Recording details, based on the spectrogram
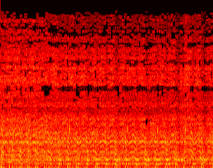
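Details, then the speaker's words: Car with a no-start, cranking during a spark test at the coil wire: even, quick starter cranking that never fires; no spark jumps, though fuel can be smelled. "there's a jump there okay stop yeah it wouldn't jump it wouldn't jump"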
